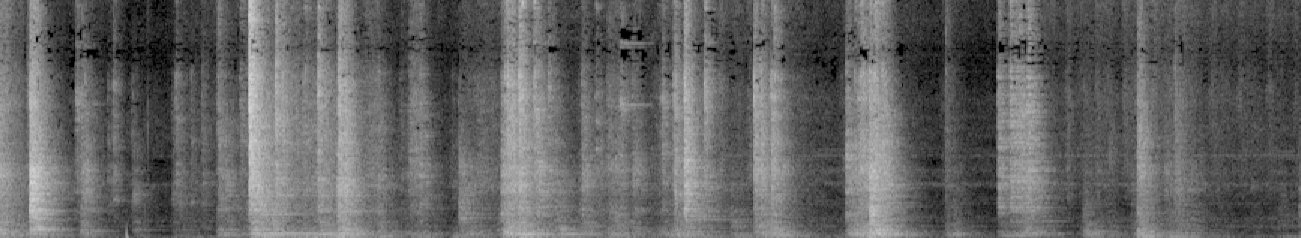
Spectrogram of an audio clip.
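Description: Bread-making handling sounds: dough being slapped, shaped and rolled out with a thin rolling pin on a wooden board, heard as a string of irregular scrapes and knocks about a second or two apart.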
